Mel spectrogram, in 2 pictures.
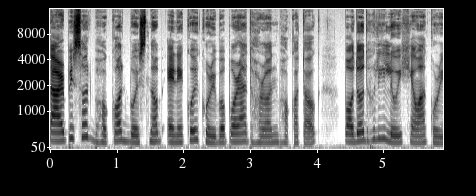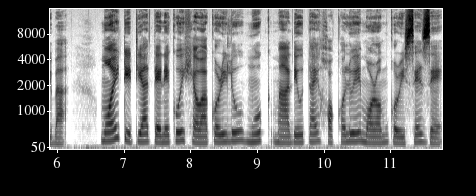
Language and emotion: Assamese, neutral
